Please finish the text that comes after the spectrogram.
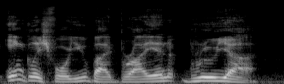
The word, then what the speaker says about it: Bruya: This is, of course, translated into the English for you by Brian Bruya. Tsai Chi-Chung's name is spelled T-S-A-I, like the weapon, the Tsai.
